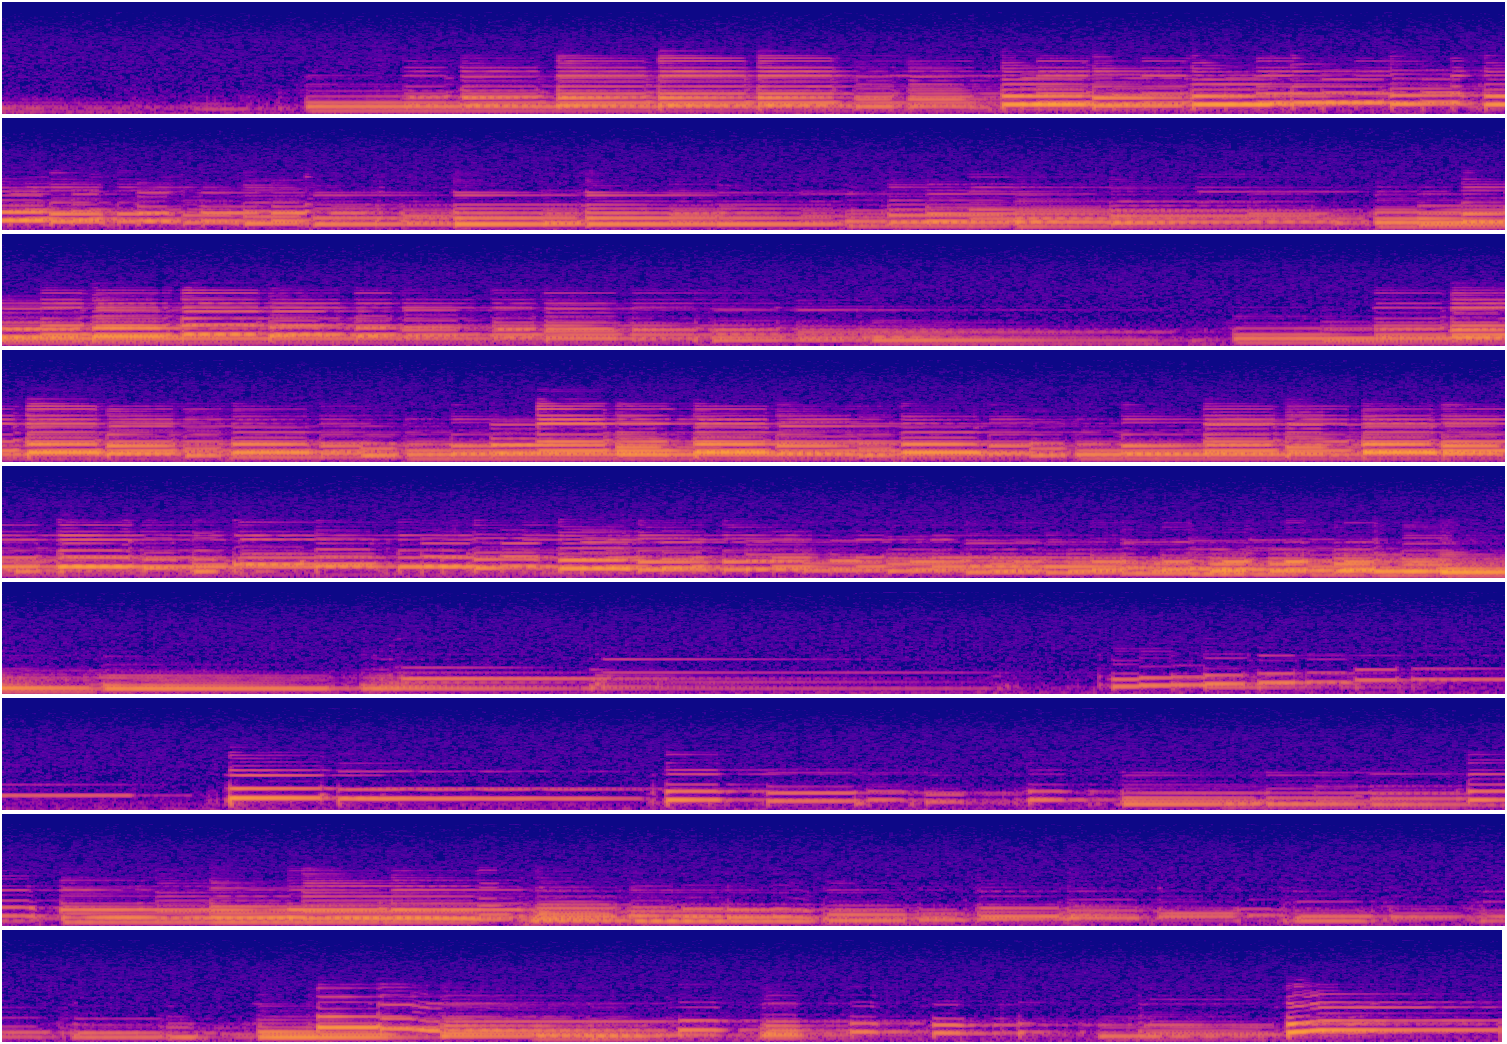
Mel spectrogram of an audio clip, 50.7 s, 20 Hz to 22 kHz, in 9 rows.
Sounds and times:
Acoustic guitar: 0.0s - 50.7s
Electric guitar: 0.0s - 50.7s.

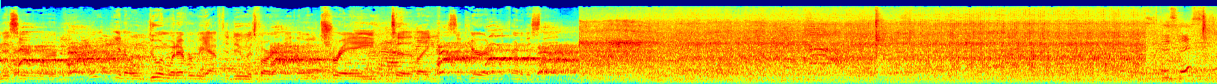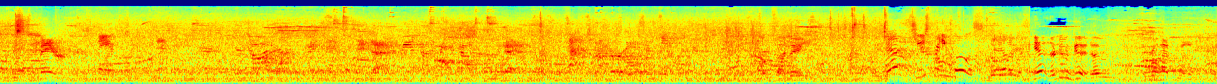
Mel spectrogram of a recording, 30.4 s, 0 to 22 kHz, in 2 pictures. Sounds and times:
Truck: 7.2s - 15.2s.

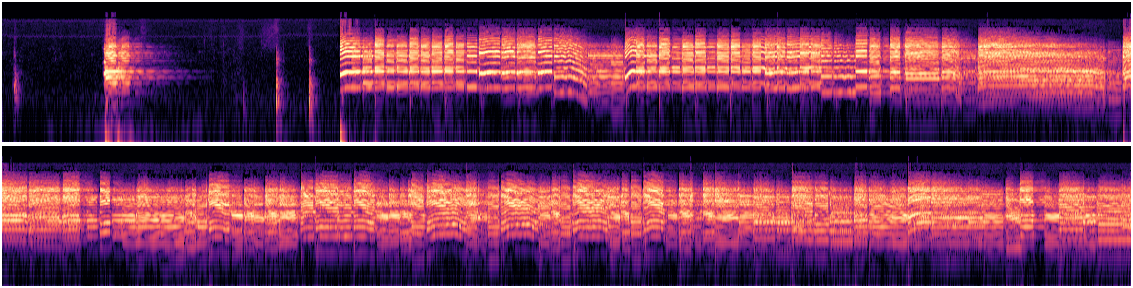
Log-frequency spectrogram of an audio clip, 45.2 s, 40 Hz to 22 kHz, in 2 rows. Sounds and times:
Guitar: 0.0s - 45.1s.

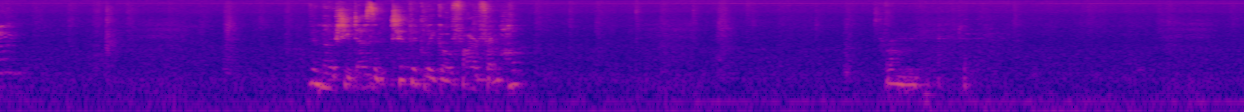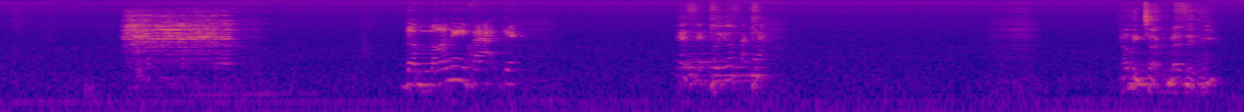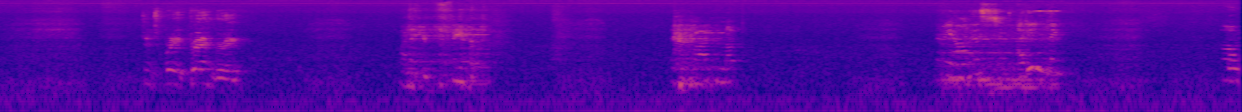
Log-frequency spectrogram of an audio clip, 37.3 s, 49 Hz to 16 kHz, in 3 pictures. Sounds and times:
Television: 0.0s - 37.3s
Speech: 3.1s - 5.3s.

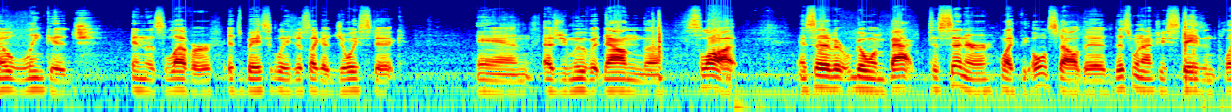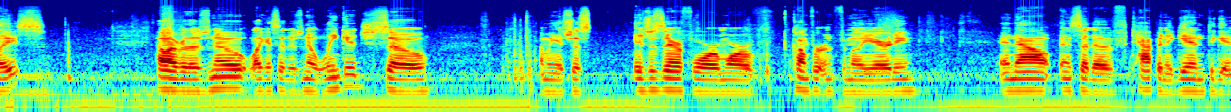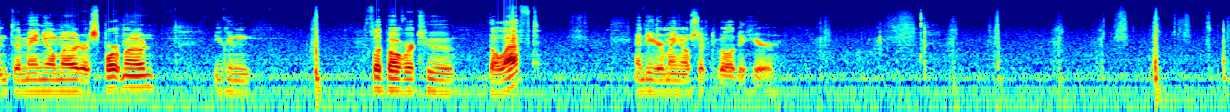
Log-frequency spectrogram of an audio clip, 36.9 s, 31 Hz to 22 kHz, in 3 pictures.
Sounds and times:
Vehicle: 0.0s - 36.9s.

